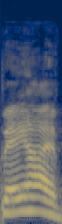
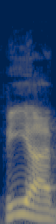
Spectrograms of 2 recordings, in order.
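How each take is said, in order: First: The first syllable sounds like 'bay'. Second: The first syllable sounds like 'bee'. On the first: The speaker calls it wrong. "I think I'm saying it wrong" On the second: The speaker calls it right. "I think it's Beehive"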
